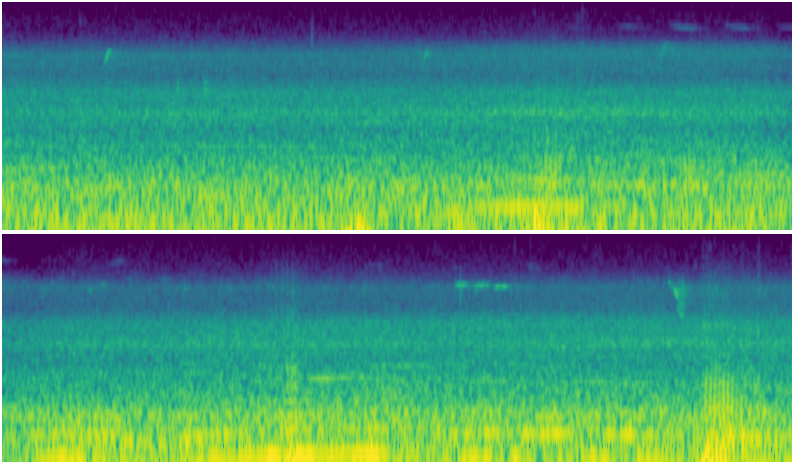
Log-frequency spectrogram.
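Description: Small birds chirp faintly now and then.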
